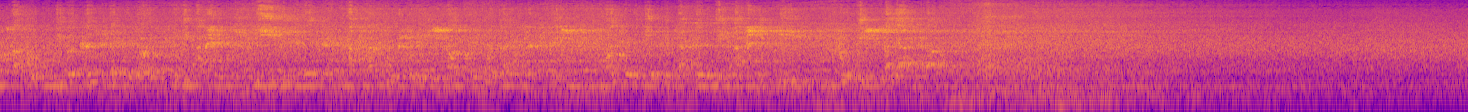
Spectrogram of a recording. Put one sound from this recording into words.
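A train rolls past with a loud rumbling hum that echoes in a large hall, then slowly fades.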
